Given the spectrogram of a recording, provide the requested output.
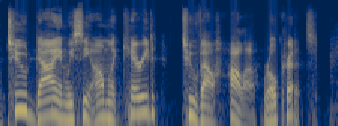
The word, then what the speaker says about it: Amleth: the chest the two die and we see omelette carried to valhalla roll credits nailed it i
